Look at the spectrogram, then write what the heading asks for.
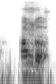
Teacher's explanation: तो म्हणजे व्हायब्रेशन होते त्याच्यामध्ये ते सरळ सरळ असं समजा की वर्णाचा उच्चार जिभेच्या तोंडातील इतर भागांना स्पर्श होण्या व्यतिरिक्त नाकातूनही होतो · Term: अनुनासिक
